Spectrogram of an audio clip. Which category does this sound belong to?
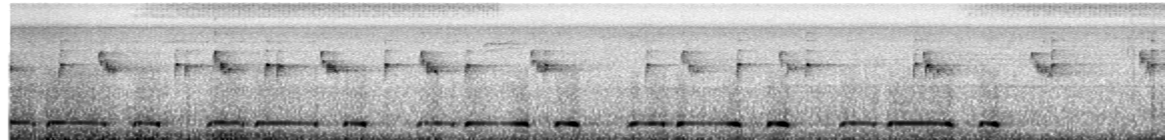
Sound effects > Animals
